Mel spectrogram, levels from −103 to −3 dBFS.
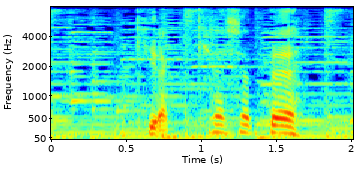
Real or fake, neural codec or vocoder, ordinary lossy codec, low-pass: real; none; none; none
